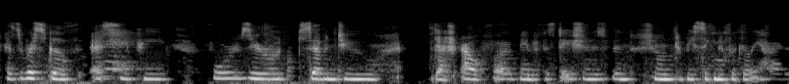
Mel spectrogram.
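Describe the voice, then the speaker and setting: A woman reading a scripted document aloud as narrator, haltingly, often stumbling over numbers. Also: on the high side, flat delivery, mellow. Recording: muffled lo-fi home recording, clear noise.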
